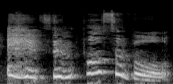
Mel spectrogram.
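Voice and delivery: high, lightly amused scoff; amused exclamation. A narrator's reading. Miss Rabbit scoffs at hooking a duck, amused and high. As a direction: call it out high with mild amusement. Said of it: "laughs Miss Rabbit".

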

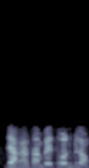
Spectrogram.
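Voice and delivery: high, loud pulpit voice; full-force sermon delivery; fiery preaching. Acted. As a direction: drive the point home to the congregation.

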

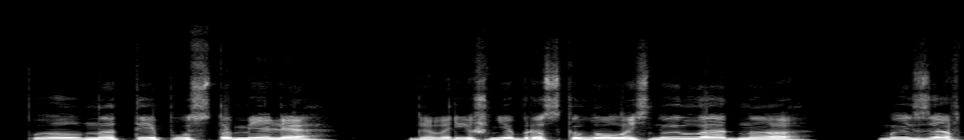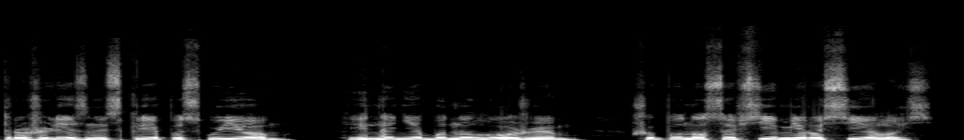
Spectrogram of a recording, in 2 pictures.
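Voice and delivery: high-pitched, scoffing smith; Фома, насмешливый кузнец. Acted. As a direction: brush off the apprentice's fears, mocking. (насмешливо, высоким голосом)

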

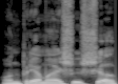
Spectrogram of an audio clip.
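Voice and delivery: ordinary delivery

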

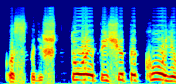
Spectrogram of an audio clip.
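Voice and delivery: thin high squeaky cry of alarm; pathetic squeaky wail. A narrator's reading. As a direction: squeal it out, pitiful and panicked. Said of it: "возопил он жалким писклявым голосом".

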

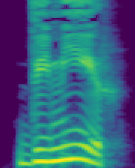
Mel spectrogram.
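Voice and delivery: loud high frightened cry; panicked shout. Acted. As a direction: call his name in panic. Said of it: "в панике воскликнула я".

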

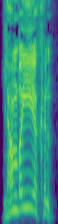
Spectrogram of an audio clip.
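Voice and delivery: high, loud command; shouted order. Acted. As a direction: call it through a closed door. Shouted order through the door. (yüksek sesle emir)

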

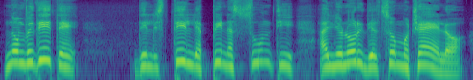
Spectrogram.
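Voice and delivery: loud, high, indignant question; furious goddess. A narrator's reading. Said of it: "andò su tutte le furie". (protesta furiosa, voce alta)

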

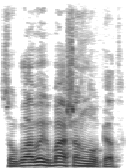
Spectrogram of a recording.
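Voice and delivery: loud urgent shout. A narrator's reading. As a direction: yell the warning. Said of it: "крикнул Ратиша".

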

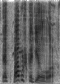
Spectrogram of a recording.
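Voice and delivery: high squeaky imp voice; squeak. Acted. Imp Anchutka squeaking instructions while running around. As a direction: squeak it out quickly.

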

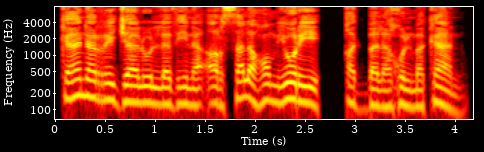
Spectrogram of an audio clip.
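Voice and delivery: ordinary delivery, nothing marked

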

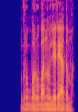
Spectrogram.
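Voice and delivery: ordinary delivery, nothing marked

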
